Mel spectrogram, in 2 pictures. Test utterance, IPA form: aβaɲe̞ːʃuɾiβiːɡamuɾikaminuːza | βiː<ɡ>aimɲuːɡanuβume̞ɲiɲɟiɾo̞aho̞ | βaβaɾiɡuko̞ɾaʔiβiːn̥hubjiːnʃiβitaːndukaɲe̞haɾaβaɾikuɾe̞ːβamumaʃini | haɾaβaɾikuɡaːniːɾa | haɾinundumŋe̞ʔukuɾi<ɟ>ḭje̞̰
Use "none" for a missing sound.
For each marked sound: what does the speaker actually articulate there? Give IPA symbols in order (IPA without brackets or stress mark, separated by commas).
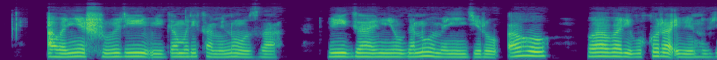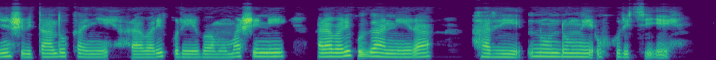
ɡ, c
